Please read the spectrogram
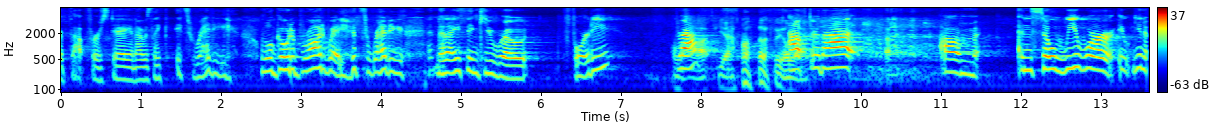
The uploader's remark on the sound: The conversation was recorded on May 9, 2019 in front of a live audience at New York's 92nd Street Y.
